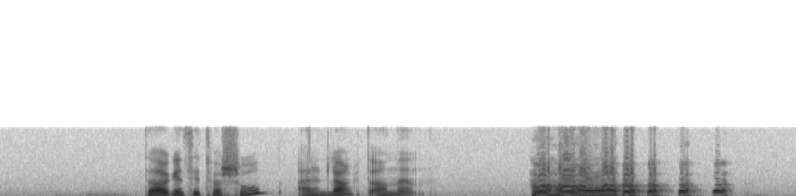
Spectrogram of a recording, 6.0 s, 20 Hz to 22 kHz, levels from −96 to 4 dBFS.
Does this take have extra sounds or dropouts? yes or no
yes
